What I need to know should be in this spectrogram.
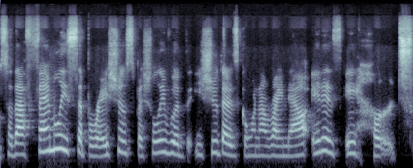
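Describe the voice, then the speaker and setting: Speaking at a moderate pace against a quiet background, a woman with a Spanish accent uses a high pitch and ordinary pitch variation. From Guatemala. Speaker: ESL teacher. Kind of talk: interview.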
